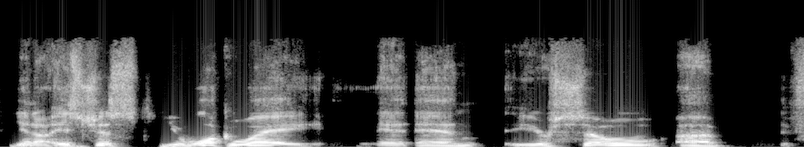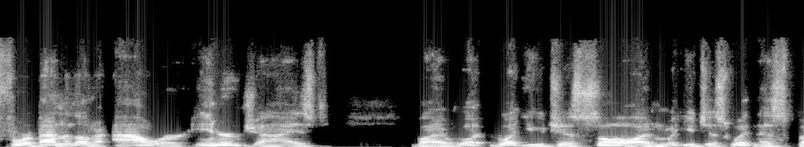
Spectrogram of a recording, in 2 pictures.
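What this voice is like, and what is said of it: Slightly raspy voice. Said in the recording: “my voice is still a little bit raspy.”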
